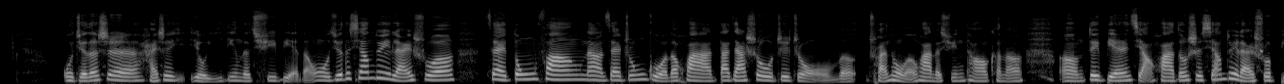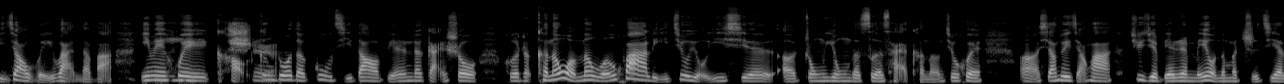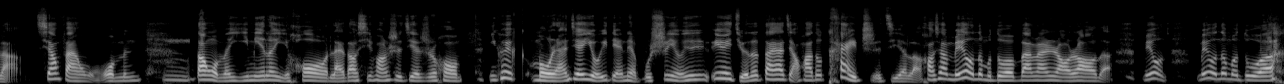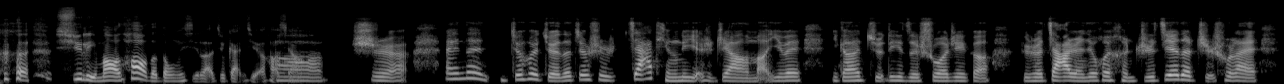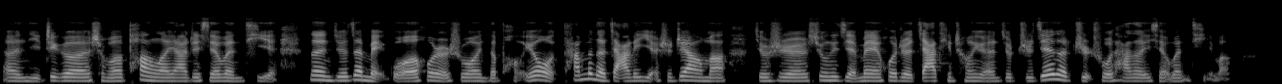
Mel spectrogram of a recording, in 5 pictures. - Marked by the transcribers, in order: other background noise; laugh
- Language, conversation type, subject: Chinese, podcast, 你怎么看待委婉和直白的说话方式？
